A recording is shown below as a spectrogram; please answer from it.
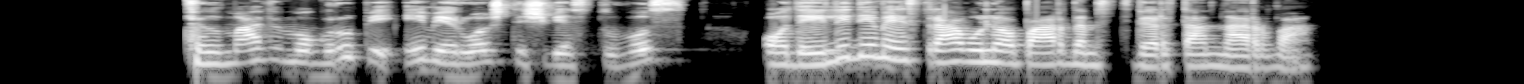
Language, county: Lithuanian, Marijampolė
